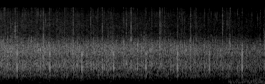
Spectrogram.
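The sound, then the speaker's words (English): An audience claps hands in praise to God for the leadership of Dr. Conway Edwards and his wife Jada, a dense, steady burst of many overlapping claps sustained evenly throughout with no voices standing out. “If you're grateful for their leadership, would you just give God a hand clap of praise for their leadership?”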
